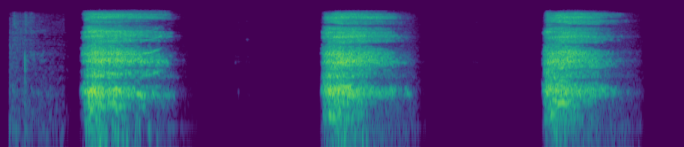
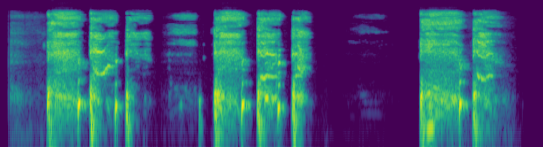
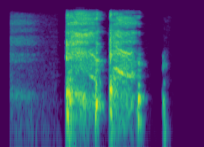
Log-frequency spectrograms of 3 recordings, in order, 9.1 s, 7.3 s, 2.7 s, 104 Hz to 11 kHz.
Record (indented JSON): {
  "exhalation_length": "9.1 s",
  "exhalation_amplitude": 12316,
  "exhalation_signal_mean_std_ratio": 0.43,
  "three_cough_length": "7.3 s",
  "three_cough_amplitude": 30168,
  "three_cough_signal_mean_std_ratio": 0.51,
  "cough_length": "2.7 s",
  "cough_amplitude": 28683,
  "cough_signal_mean_std_ratio": 0.43,
  "survey_phase": "beta (2021-08-13 to 2022-03-07)",
  "age": "45-64",
  "gender": "Female",
  "wearing_mask": "No",
  "symptom_runny_or_blocked_nose": true,
  "symptom_sore_throat": true,
  "symptom_fatigue": true,
  "symptom_headache": true,
  "smoker_status": "Current smoker (1 to 10 cigarettes per day)",
  "respiratory_condition_asthma": false,
  "respiratory_condition_other": false,
  "recruitment_source": "Test and Trace",
  "submission_delay": "2 days",
  "covid_test_result": "Positive",
  "covid_test_method": "RT-qPCR",
  "covid_ct_value": 14.7,
  "covid_ct_gene": "ORF1ab gene",
  "covid_ct_mean": 14.9,
  "covid_viral_load": "13000000 copies/ml",
  "covid_viral_load_category": "High viral load (>1M copies/ml)"
}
